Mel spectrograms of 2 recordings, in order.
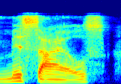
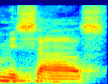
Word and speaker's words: missiles: here when they say missiles or missiles. Missiles. Missiles. But this is from the last live lesson. This is a salabic consonant. It's an unstressed syllable that has an L at the end.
